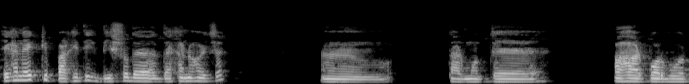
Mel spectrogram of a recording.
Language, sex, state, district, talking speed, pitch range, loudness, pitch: Bengali, male, West Bengal, North 24 Parganas, 105 wpm, 130-190 Hz, -20 LUFS, 145 Hz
